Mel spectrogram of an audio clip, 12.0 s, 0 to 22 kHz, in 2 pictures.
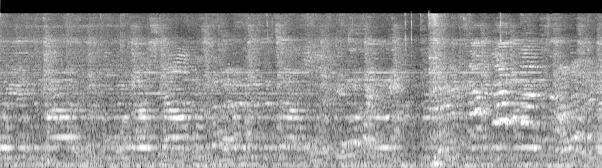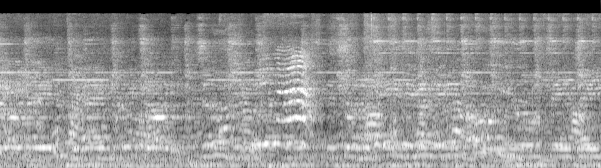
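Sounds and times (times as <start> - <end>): indistinct voices: 0.0 - 12.0
children's voices: 1.2 - 11.9.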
